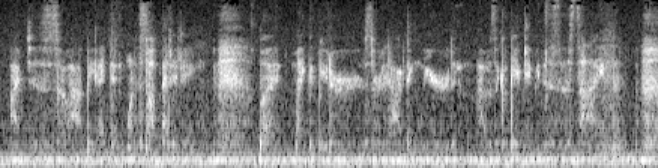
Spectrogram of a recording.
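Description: A woman whispering close to the microphone over a steady low hum.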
